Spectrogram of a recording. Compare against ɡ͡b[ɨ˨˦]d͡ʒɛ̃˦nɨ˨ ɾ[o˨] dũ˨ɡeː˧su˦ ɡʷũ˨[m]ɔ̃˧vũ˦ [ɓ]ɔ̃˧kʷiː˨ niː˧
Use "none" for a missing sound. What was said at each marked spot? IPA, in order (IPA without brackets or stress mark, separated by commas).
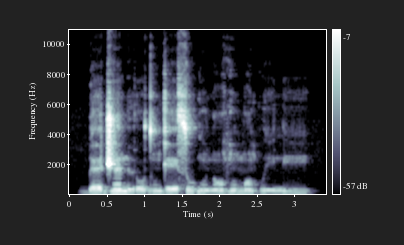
ɛ˨˦, o˨, n, m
